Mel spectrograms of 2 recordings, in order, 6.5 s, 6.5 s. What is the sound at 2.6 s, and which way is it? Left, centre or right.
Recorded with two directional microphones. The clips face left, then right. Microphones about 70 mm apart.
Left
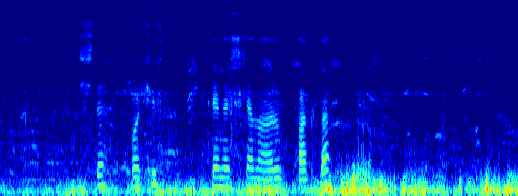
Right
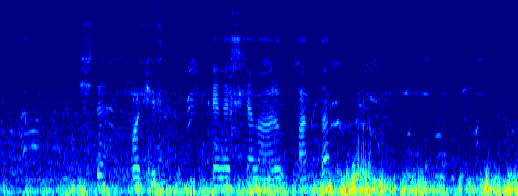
Speech, left.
